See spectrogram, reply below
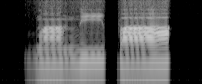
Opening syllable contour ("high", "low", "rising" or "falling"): low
